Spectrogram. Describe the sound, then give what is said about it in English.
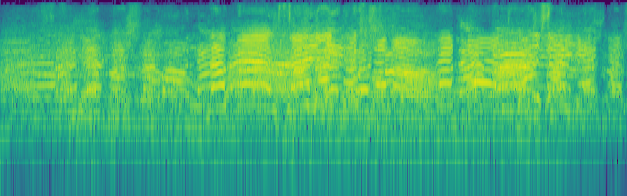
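A large crowd of mourners at the public funeral of Iran's late supreme leader, Ayatollah Ali Khamenei, in Tehran cries out together, many raised voices overlapping in loud, wavering wails and chants that swell and dip continuously throughout. “Crowds have gathered in Tehran for the public funeral of Iran's late supreme leader, Ayatollah Ali Khamenei.”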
